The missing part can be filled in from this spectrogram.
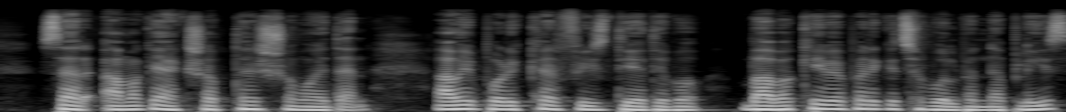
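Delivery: plain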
